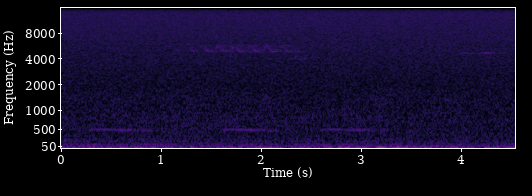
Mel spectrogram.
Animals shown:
Black-throated Green Warbler (Setophaga virens), Yellow-rumped Warbler (Setophaga coronata), Mourning Dove (Zenaida macroura)

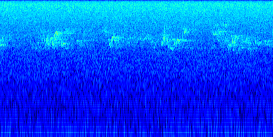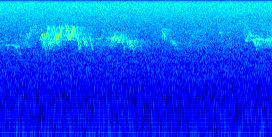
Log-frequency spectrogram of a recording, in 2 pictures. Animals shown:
Mourning Warbler (Geothlypis philadelphia), Rose-breasted Grosbeak (Pheucticus ludovicianus), Red-eyed Vireo (Vireo olivaceus)

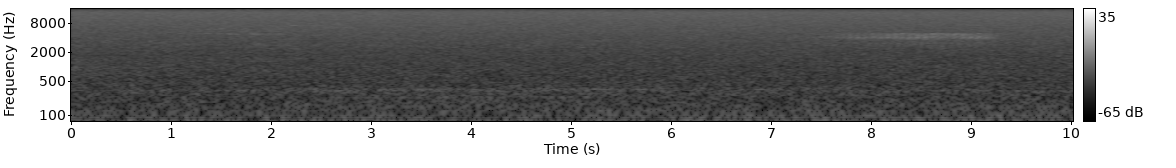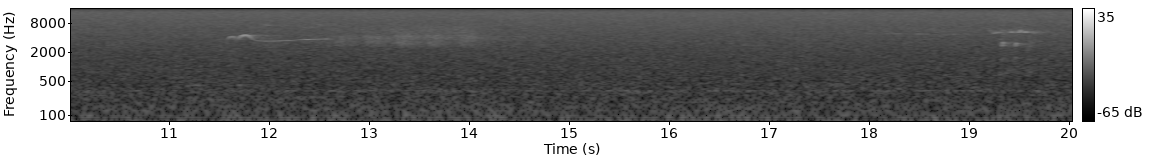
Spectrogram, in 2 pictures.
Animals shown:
unknown mammal, Ovenbird (Seiurus aurocapilla), Eastern Wood-Pewee (Contopus virens), Pine Warbler (Setophaga pinus)

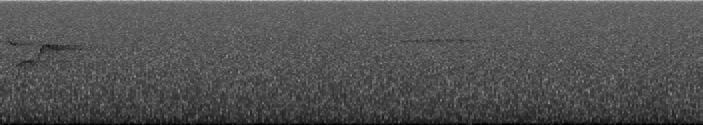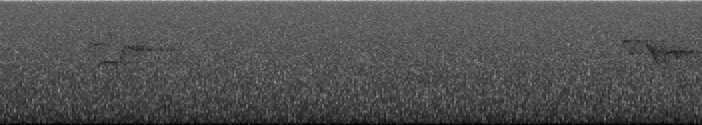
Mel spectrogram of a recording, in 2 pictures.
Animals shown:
Blue-headed Vireo (Vireo solitarius)

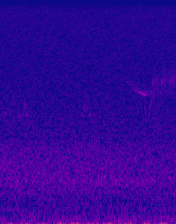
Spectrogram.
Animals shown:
Red-eyed Vireo (Vireo olivaceus), Black-throated Blue Warbler (Setophaga caerulescens)

